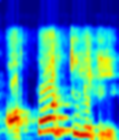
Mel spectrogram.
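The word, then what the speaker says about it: opportunity: ও আর পর, অপরচুনিটি, টি ইউ এর উচ্চারণ চু বা চা হয়, টু বা টা নয়, ঠিক আছে?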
